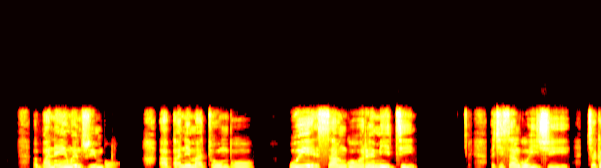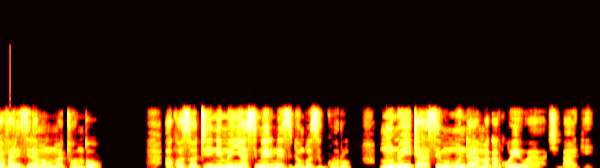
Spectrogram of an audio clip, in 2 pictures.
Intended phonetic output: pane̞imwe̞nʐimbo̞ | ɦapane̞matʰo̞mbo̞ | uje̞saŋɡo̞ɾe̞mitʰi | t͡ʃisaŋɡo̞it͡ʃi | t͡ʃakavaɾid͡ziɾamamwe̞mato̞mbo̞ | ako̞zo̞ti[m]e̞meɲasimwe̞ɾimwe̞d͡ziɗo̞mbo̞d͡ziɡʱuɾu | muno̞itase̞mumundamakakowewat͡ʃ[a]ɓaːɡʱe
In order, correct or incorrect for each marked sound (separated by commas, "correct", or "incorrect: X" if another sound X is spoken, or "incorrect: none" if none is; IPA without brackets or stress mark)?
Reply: incorrect: n, incorrect: i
